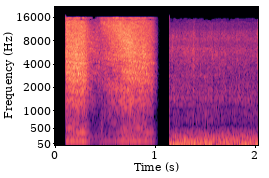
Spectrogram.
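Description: A short, loud intro sound effect under the logo card: a noisy sweep with a low hum that swells twice and cuts off about a second in. After a brief gap comes a steady low rumble with wind on the microphone aboard an open boat.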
